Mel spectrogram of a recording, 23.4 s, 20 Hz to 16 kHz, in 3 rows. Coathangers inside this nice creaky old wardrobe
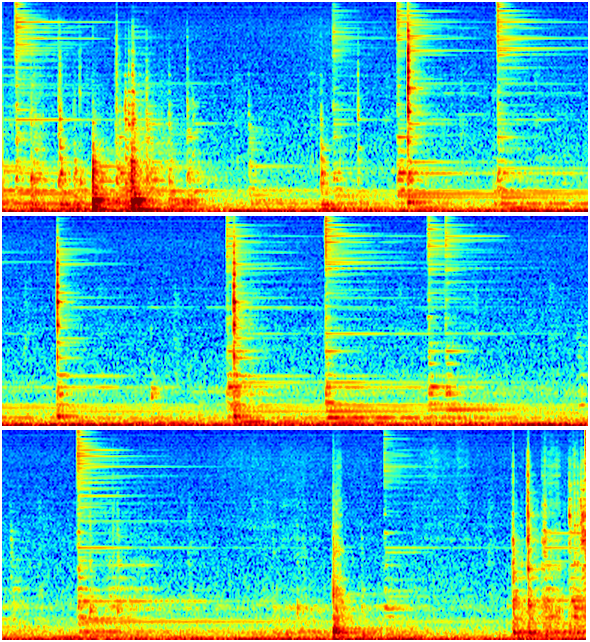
0:00.0 0:03.5, 0:22.4 0:23.4

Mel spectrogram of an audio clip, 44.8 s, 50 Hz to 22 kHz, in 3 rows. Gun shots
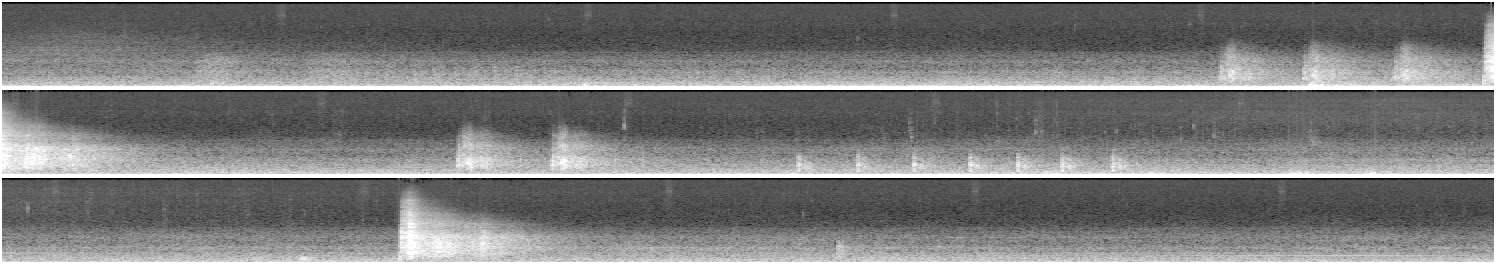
0:12.2 0:16.2, 0:19.4 0:21.2, 0:33.8 0:35.3

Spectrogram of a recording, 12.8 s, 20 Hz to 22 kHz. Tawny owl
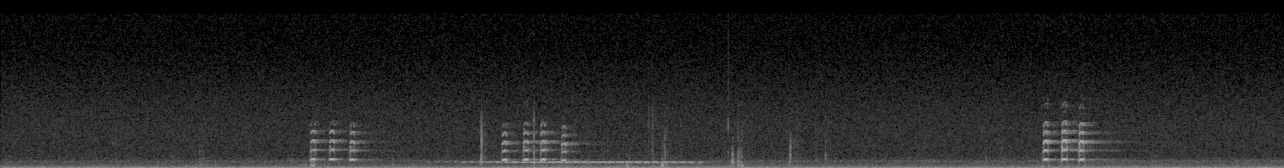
0:04.5 0:07.1

